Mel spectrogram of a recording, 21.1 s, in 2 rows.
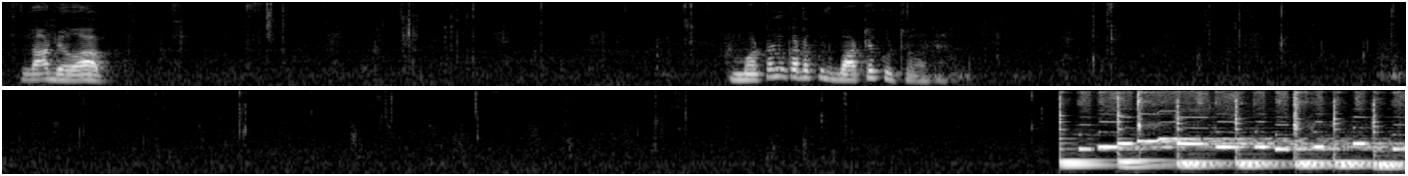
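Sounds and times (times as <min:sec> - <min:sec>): faint chewing: 0:00.0 - 0:18.5
loud music: 0:18.4 - 0:21.0.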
